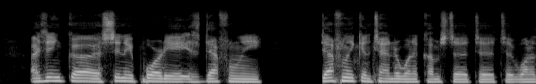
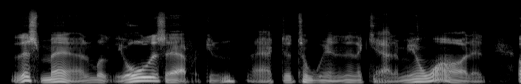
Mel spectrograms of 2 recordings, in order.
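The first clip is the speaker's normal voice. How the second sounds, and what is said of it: Poor Morgan Freeman impression. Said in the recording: “try and do an impression. I'm going to do an impression ... I can't do it. I'm horrible. I'm talking about Morgan Freeman”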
